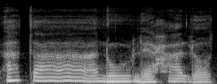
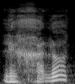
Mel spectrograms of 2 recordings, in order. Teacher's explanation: Il faut faire attention de ne pas transformer le het en chaf. Le het est plus au fond de la gorge, le chaf, c'est pas évident.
